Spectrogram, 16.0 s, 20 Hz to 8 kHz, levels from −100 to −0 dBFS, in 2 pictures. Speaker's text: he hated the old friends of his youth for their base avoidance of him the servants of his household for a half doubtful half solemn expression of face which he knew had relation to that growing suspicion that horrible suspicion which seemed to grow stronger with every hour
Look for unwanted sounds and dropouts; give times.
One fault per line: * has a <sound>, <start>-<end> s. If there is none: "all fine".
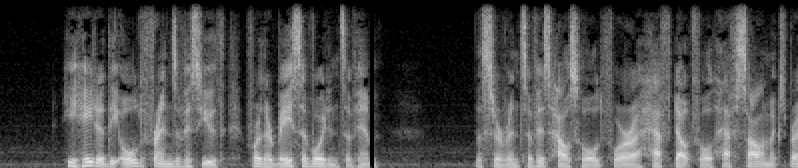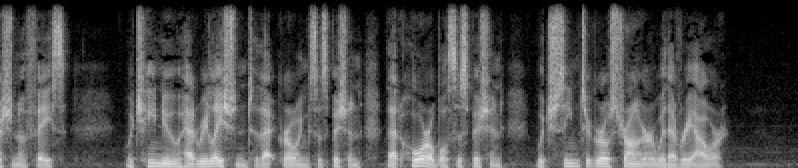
* has a dropout, 3.7-3.7 s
